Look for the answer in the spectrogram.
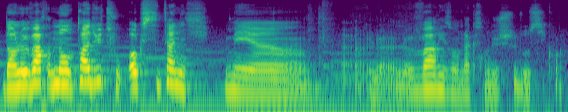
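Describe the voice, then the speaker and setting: A woman's voice: medium pitch, moderate pace, gravelly, faint music behind. A young woman from Toulouse with a southern French accent, chatting casually and enthusiastically with her stream viewers, with plenty of fillers. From southern France, Toulouse. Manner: chatty, enthusiastic, many fillers, talks to chat. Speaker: livestream host.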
